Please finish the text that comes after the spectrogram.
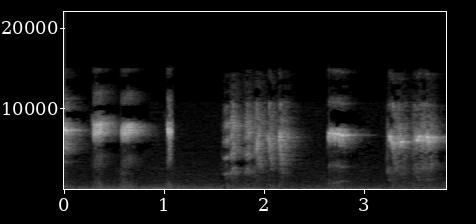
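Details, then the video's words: A blue-crowned hanging parrot opens with quick shrill squeaks, then a buzzy chattering phrase, followed by a drawn-out high note and a final raspy burst; a faint low hum underneath. "เสียงนกหกเล็กปากดำ Blue-Crowned Hanging Parrot Sound"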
